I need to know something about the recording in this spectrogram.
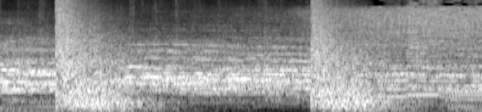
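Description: Two confetti cannons going off about a second and a half apart, each a sharp bang with a short hiss, over background music.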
